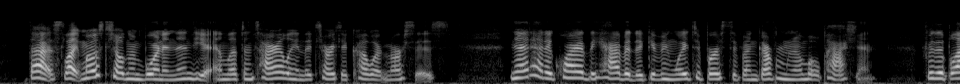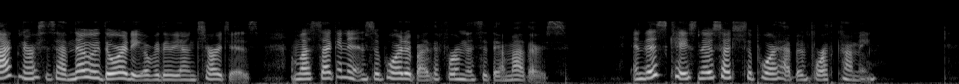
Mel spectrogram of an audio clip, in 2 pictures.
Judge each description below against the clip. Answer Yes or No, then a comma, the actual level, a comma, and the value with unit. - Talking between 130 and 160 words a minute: No, average, 185 wpm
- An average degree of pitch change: Yes, average, 3.6 semitones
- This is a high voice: Yes, very high, 250 Hz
